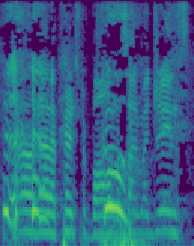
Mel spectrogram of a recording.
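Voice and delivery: laughing through the words. Real, not acted. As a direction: laugh while you talk. Laughing after pinching himself.

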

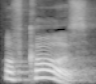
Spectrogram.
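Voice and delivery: high, loud cheerful agreement; Mummy Pig. A narrator's reading. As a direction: answer brightly as Mummy Pig. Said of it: "says Mummy Pig".

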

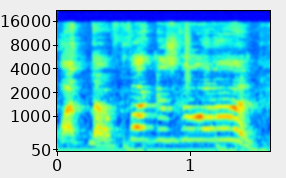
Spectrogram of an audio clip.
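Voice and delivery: high, incredulous mock outburst; mock disbelief. Grower recalling seeds sprouting in his beds, mock disbelief. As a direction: play it baffled and fed up. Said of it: "and I was like".

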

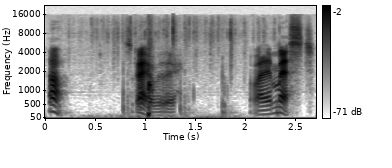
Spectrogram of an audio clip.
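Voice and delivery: ordinary talk, nothing marked

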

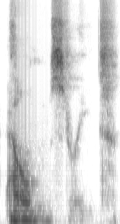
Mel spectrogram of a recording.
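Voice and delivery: ominous unvoiced whisper; a spooky hushed reveal. A narrator's reading. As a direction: breathe it like a secret.

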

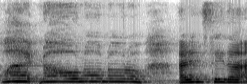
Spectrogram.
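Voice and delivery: high-pitched imitated protest; shocked denial. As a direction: act out a friend's high, indignant denial. Friend denies when accused.

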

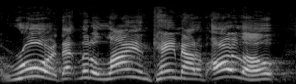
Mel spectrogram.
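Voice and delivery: ordinary talk, nothing marked

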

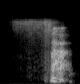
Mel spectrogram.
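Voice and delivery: Sa soplado, sin voz, con fuerza; sa con coraje. Shown as a demonstration. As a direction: suelta el Sa como un soplo valiente. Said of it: "el Sa es así como, sa, como con coraje". (Sa susurrado con coraje)

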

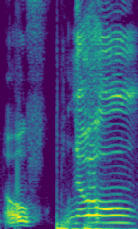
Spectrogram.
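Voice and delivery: high, slowed panicked cry of no. Retold or imitated. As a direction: voice the character's wail of dismay. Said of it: "He's going".

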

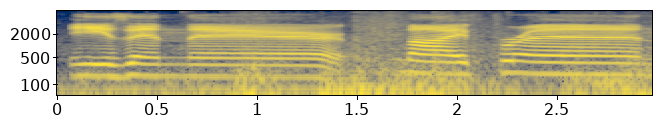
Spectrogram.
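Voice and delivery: drawn-out tease. Pretend.

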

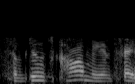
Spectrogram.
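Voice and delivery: usual speaking voice

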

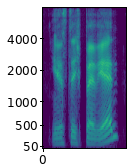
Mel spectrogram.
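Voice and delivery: a lightly voiced squirrel with a questioning rise; squirrel asking. A narrator's reading. Squirrel doubtfully asking the cat, lightly voiced. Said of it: "spytała wiewiórka Zosia".

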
